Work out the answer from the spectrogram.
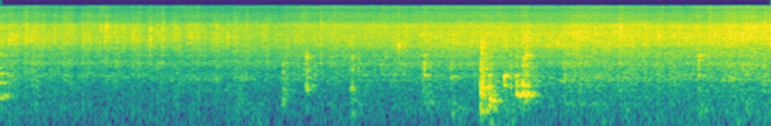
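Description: Chicken pieces and diced tomatoes sizzling steadily in a hot pot as they are stirred with a wooden spoon. A few knocks and scrapes of the spoon against the pot come through, the loudest cluster a little past the middle.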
